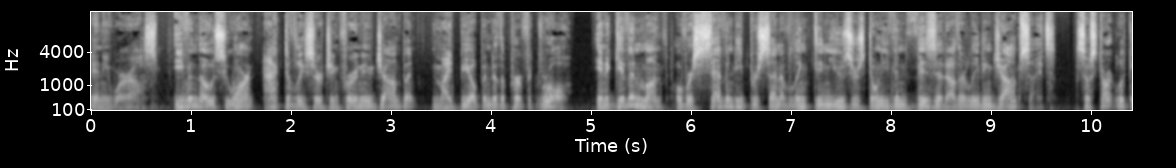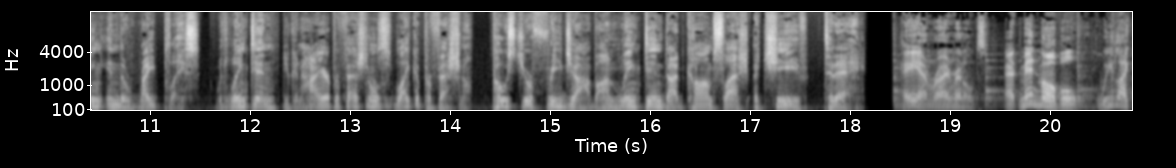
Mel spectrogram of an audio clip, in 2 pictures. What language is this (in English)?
Persian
